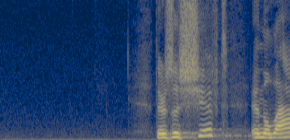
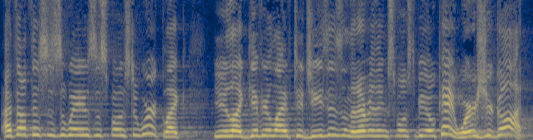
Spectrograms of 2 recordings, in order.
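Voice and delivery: fast, louder exasperated rant; frustrated rant; 5 semitones higher, 6 dB louder, much faster than usual. Retold or imitated. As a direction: pour it out, fed up and fast. Voicing a frustrated believer.

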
